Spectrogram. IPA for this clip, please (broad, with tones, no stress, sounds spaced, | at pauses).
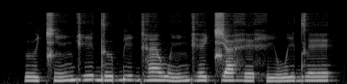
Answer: ɯ˨ t͡ɕ ĩ˨˦ ɡʱ i˦ d ɯ˧ ɓ i˦ ɡʱ æ̃˦ w ĩ˨˦ ɡʱ e˦ t͡ɕ æ˦ ɦ e˧ h i˨ w i˧ d l e˦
